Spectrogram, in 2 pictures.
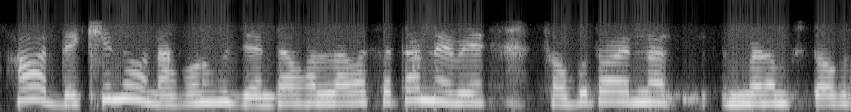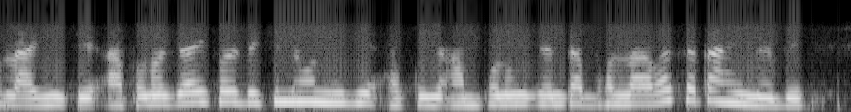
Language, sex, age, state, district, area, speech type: Odia, female, 45-60, Odisha, Boudh, rural, conversation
